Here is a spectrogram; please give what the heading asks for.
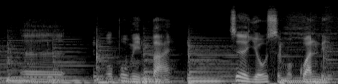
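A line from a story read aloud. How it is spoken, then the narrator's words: Plain. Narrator (Chinese): 这仙人就继续说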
